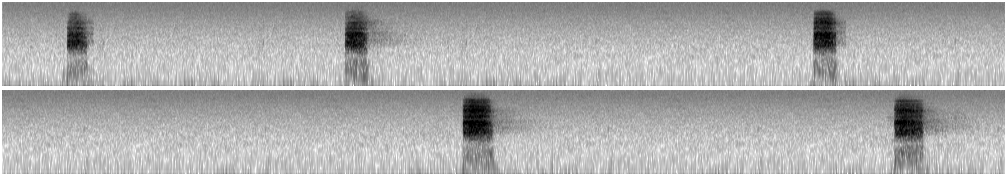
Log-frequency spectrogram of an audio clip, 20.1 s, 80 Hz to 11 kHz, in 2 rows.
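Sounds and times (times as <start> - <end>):
loud alarm snorts of a male impala Aepyceros melampus: 0.6 - 1.0, 3.4 - 4.2, 8.0 - 8.5, 14.6 - 15.4, 18.8 - 19.8.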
